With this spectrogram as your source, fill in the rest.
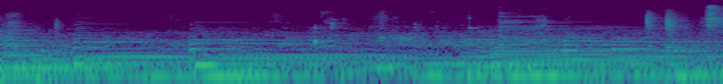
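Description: Tomato seeds being rinsed a second time in a cup of water give faint, close-up dripping and sloshing sounds, with small wet splashes scattered over a quiet background.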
